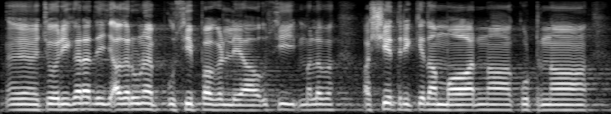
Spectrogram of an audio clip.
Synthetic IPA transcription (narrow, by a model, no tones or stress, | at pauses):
t͡ʃoːɾiːkəɾaːd̪eːd͡ʒəɡəɾʊnẽːʊsiːpəkəɽlɪjaːʊsiːmət̪ləb | əʃeːt̪əɾiːkeːd̪aːmaːɾnaːkʊʈʰnaː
